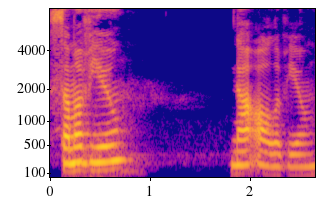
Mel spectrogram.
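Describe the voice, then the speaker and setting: A woman speaks in a somewhat breathy voice. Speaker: spiritual healer. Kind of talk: channeled spiritual message. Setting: solo video recording.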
